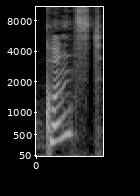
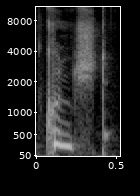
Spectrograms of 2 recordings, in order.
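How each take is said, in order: First: The word has a plain s sound. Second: The s is said as sh, Swabian-style.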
